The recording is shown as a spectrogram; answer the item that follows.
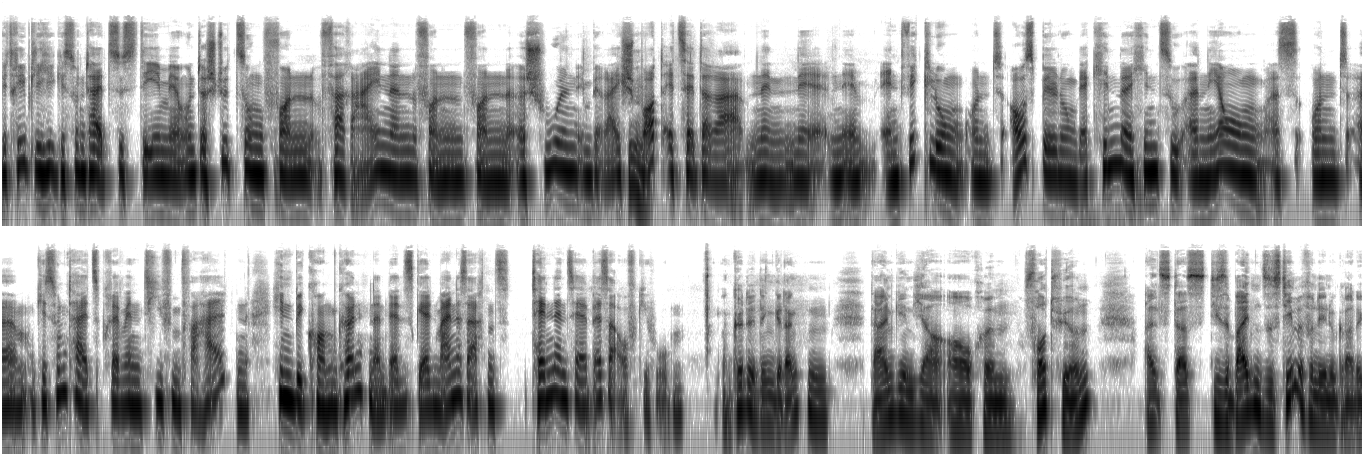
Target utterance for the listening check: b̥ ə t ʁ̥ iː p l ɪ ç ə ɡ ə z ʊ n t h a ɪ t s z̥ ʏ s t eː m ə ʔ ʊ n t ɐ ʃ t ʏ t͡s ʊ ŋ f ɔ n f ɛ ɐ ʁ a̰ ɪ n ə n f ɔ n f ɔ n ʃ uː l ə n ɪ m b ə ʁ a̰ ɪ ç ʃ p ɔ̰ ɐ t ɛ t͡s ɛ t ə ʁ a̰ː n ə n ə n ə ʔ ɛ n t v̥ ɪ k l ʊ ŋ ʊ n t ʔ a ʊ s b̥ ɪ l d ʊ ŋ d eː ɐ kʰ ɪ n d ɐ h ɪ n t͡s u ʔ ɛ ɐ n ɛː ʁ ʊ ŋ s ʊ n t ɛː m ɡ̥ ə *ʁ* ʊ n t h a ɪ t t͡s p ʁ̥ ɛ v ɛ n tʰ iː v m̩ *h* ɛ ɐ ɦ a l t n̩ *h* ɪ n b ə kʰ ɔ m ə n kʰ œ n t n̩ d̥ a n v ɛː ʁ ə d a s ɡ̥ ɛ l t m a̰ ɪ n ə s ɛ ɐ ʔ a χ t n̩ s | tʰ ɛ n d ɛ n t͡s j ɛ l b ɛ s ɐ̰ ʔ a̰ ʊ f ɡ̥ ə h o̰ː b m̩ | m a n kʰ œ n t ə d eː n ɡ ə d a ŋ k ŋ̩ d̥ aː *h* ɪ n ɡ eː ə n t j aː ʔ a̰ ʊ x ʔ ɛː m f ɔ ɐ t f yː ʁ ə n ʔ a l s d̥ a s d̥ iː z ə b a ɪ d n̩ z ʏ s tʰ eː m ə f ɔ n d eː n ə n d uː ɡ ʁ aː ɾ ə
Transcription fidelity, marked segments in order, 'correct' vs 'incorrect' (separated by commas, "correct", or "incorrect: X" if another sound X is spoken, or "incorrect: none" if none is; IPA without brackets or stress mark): incorrect: z, incorrect: f, correct, correct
